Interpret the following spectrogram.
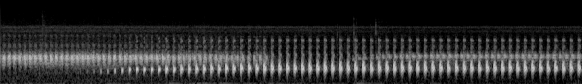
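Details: Frog and toad chorus: a loud, regular train of lower, throaty pulses rises out of a higher buzzing trill and dominates, repeating evenly about three times a second, with a faint high tone behind.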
